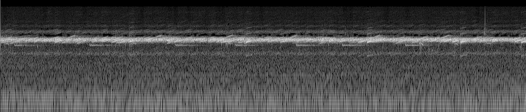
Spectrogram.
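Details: Many spring peepers chorus from a frog pond on an early-year night, their shrill overlapping peeps merging into one steady, ringing wall of sound throughout.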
